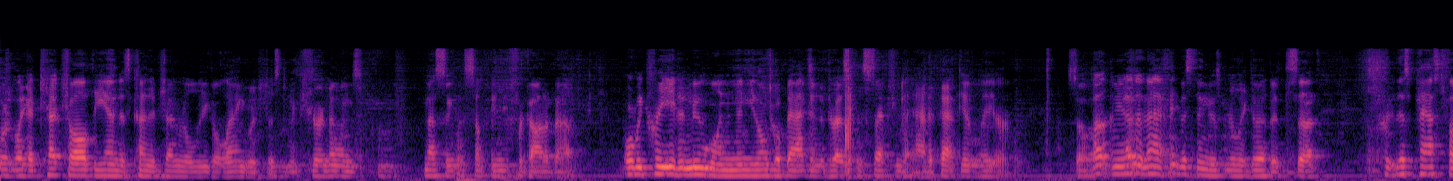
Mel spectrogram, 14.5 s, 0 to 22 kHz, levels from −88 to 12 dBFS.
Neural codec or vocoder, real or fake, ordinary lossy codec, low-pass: codec, 44.1 kHz, 2.6 kbps, SNAC; fake; MP3, 64 kbps; 7.2 kHz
